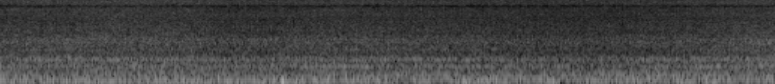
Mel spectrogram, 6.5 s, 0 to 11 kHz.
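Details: 2006 Dodge Grand Caravan 3.3 L V6 after water pump replacement (old pump leaked onto belt, failing bearing caused belt squeal and overheating), coolant refilled and bleeding air: steady, even idle hum, no knocks or ticks; normal idle.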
